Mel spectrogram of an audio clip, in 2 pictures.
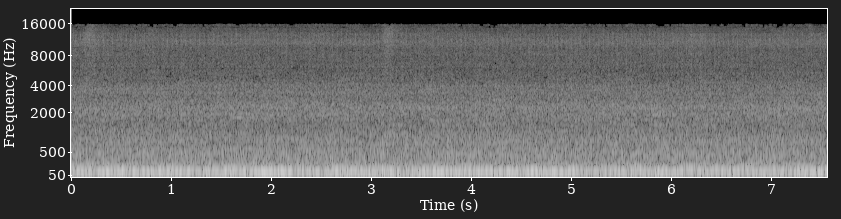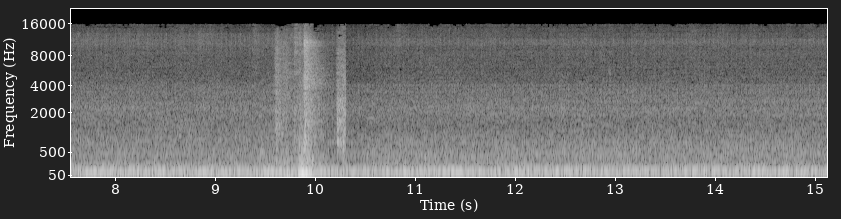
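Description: Steady low hum, with one sharp knock about ten seconds in and a fainter one just after.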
